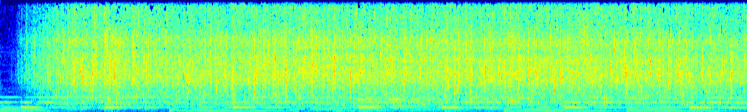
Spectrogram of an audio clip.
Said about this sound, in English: Right, see there, where the water is dripping over the lip of the cave. That's known as the petrifying well.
